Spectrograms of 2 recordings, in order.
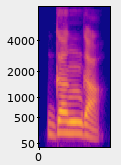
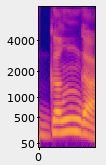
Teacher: हाँ, क्योंकि अनुस्वार के ठीक बाद ग आ रहा है जो क वर्ग का सदस्य है। उच्चारण की सहजता के लिए नासिका ध्वनि भी उसी कंठ स्थान पर चली जाती है और वह बिंदी स्वतः ही ng में बदल जाती है। यही कारण है कि बोलते समय हमारा प्रवाह बना रहता है। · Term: ng की ध्वनि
